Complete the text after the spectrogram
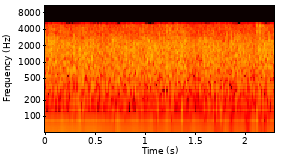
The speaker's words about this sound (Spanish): Si ese aplauso es para esta palabra, que sea fuerte.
